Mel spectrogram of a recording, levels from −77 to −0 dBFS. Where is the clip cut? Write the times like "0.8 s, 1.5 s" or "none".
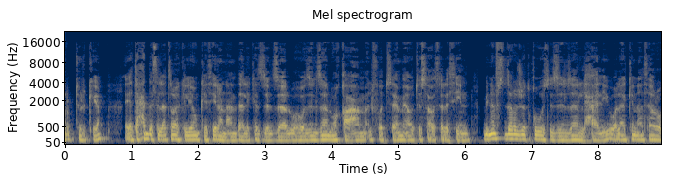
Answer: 6.2 s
